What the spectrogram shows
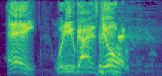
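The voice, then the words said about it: Nick Nolte impression. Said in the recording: “I could do a Nick Nolte impression for you ... It's pretty good off the bat.”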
